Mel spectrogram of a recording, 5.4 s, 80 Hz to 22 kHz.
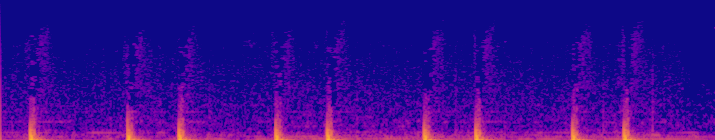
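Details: Stethoscope auscultation of a female patient's heart: regular, clean lub-dub heart sounds at about 54 beats a minute, no murmur; normal heart.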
